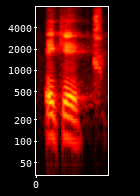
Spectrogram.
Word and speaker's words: Ake: Is it Ake or Ike? AK. Ake.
